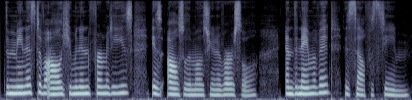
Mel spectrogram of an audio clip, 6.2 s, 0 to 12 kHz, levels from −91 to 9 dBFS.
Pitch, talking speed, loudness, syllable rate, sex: 200 Hz, 185 wpm, -17 LUFS, 5.7 syllables/s, female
